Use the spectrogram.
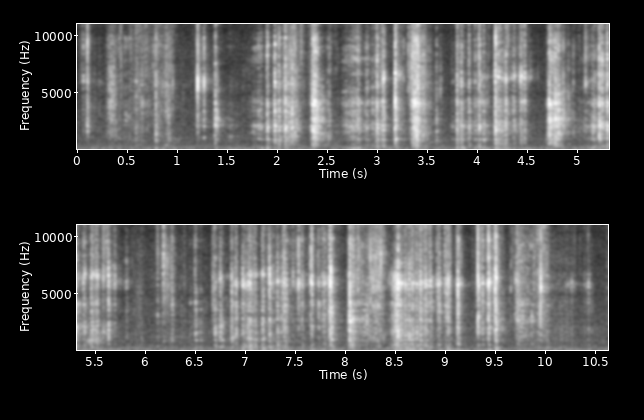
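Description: A solid, dry yellow bar of soap is held in the hand while a utility knife blade shaves flakes off its surface and edge. Crisp, bright scraping and crackling strokes come in quick, uneven bursts with short pauses between them. There is almost no low-end body.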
